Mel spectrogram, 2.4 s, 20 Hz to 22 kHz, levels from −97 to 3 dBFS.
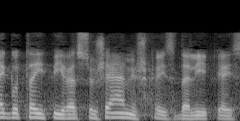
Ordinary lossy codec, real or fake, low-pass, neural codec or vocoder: MP3, 48 kbps; fake; 7.2 kHz; codec, 16 kHz, 0.8 kbps, ZipCodec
